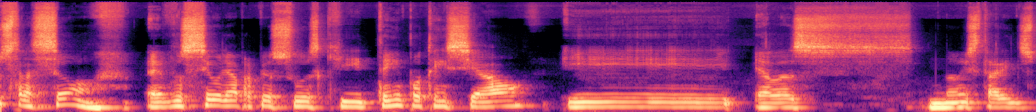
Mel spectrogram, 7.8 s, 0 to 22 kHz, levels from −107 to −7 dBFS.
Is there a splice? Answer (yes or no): no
